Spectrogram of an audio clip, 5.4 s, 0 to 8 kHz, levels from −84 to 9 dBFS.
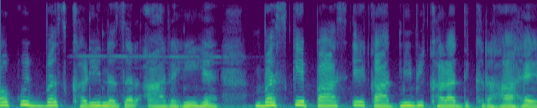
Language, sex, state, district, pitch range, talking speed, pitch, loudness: Hindi, female, Delhi, New Delhi, 195-235 Hz, 200 wpm, 210 Hz, -14 LUFS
